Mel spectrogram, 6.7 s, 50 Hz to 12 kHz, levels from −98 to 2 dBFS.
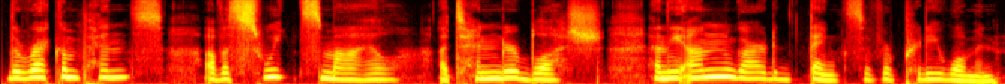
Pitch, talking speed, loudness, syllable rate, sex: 215 Hz, 150 wpm, -19 LUFS, 4.6 syllables/s, female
